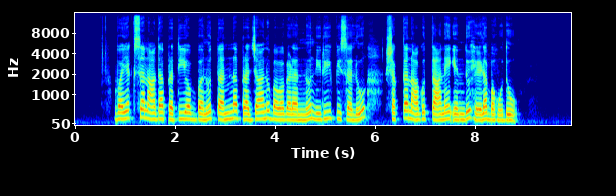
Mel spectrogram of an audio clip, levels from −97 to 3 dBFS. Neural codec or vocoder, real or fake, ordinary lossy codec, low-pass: vocoder, 44.1 kHz, 128 mel bands every 512 samples, BigVGAN v2; fake; none; 14.4 kHz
